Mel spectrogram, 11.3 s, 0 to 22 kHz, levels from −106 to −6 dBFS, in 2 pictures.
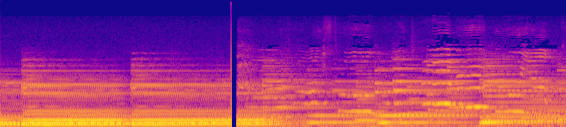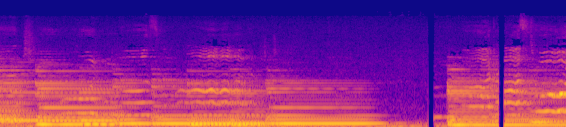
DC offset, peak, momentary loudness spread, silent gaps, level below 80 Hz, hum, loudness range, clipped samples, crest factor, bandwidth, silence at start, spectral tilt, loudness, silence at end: under 0.1%; -4 dBFS; 11 LU; 2.32-2.36 s, 9.95-9.99 s, 10.66-10.70 s; -36 dBFS; none; 7 LU; under 0.1%; 16 dB; 4.7 kHz; 0 s; -10.5 dB/octave; -21 LUFS; 0 s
